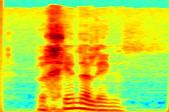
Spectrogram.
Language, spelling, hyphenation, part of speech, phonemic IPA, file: Dutch, beginneling, be‧gin‧ne‧ling, noun, /bəˈɣi.nəˌlɪŋ/, Nl-beginneling.ogg
- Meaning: a beginner, a novice, a newcomer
